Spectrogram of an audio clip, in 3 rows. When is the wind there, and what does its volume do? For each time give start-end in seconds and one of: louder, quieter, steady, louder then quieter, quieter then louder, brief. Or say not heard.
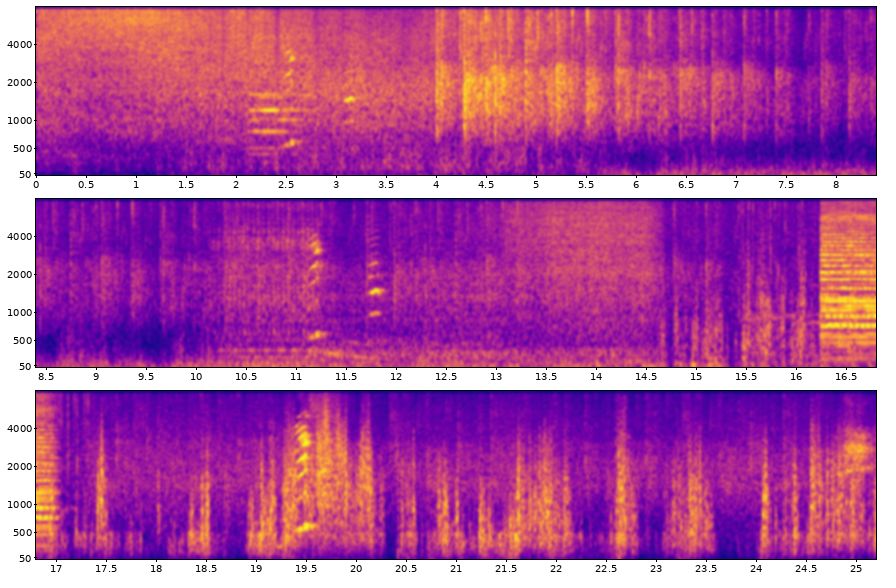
0.0-25.1 quieter then louder.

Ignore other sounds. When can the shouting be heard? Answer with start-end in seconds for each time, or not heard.
2.3-3.2, 10.9-11.9, 19.2-19.8.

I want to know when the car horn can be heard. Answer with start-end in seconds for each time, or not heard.
2.0-2.7, 16.2-17.1.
